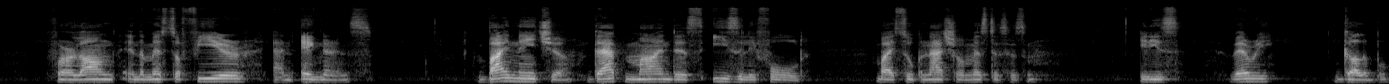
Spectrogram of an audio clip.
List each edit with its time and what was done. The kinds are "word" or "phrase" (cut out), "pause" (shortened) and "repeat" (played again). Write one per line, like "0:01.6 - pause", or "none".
0:01.1 - word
